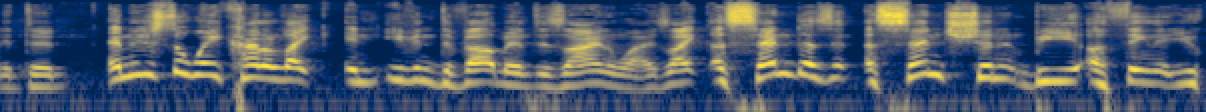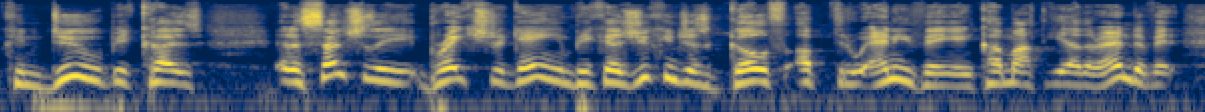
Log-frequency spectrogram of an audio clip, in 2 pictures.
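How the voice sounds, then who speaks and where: Talking at a fairly quick pace with hardly any pauses, a man uses a high pitch and lively intonation. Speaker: video game podcast co-host. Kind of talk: casual chat. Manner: grunts.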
